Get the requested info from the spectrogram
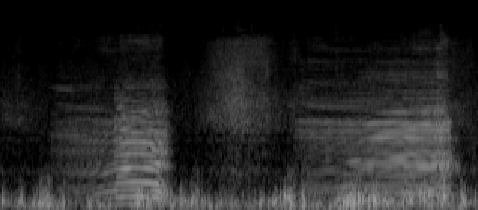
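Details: Cow bellowing a rising-and-falling moo, followed by a longer, flatter, hoarse moo, both over a grainy low background.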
